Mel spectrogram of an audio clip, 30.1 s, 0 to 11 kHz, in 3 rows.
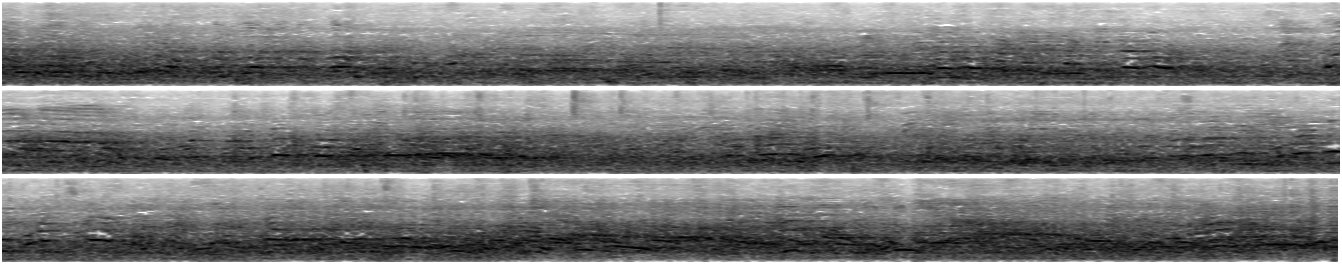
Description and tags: Fight Arena 2
Crowd noise at a MMA fight. Yelling and English cheering sounds. Part 2 of 5.
fight, fighting, wrestling, yelling, field-recording, arena, boxing, crowd, english, cheering, live, shouting, event, clapping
